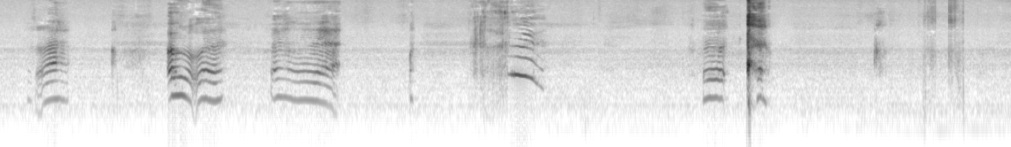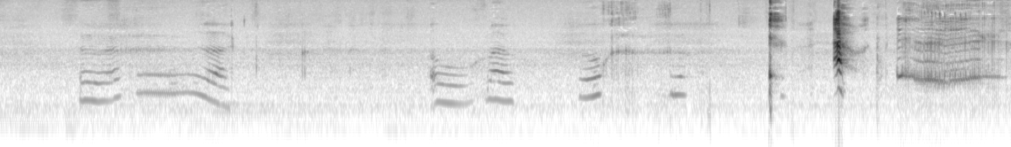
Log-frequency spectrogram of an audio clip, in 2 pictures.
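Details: Infant babbling and cooing in the morning, with a few short, sharp, deliberately produced cough-like bursts mixed in: voluntary (fake) coughing.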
